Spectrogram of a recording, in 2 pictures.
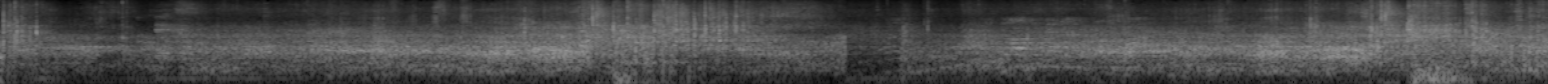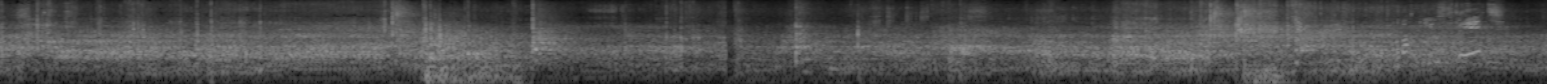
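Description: Skateboard wheels rolling and pushing along a smooth concrete floor, with several heavy thumps of the board popping and landing spread through the run.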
